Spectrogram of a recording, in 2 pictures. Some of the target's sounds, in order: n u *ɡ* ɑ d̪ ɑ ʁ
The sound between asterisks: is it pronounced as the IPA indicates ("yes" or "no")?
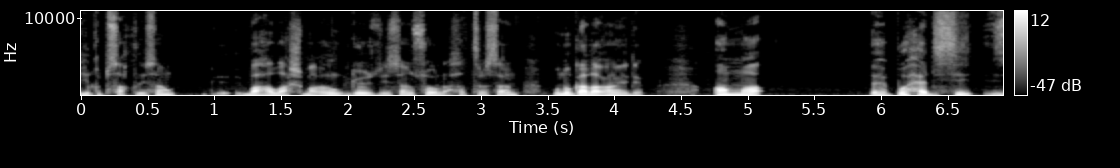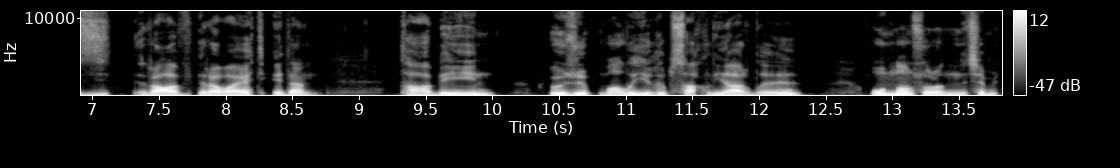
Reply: yes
